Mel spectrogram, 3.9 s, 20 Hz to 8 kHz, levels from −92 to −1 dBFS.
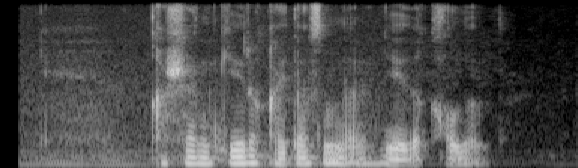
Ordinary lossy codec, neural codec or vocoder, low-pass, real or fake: none; none; 7.2 kHz; real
